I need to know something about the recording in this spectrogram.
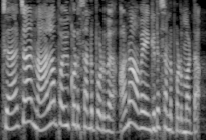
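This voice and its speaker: Woman, very high voice, very fast, curious cartoon voices, dry close sound. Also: lively intonation, pushed and bright, dry recording. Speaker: voice artist doing female cartoon characters. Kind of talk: Tamil cartoon voice acting.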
